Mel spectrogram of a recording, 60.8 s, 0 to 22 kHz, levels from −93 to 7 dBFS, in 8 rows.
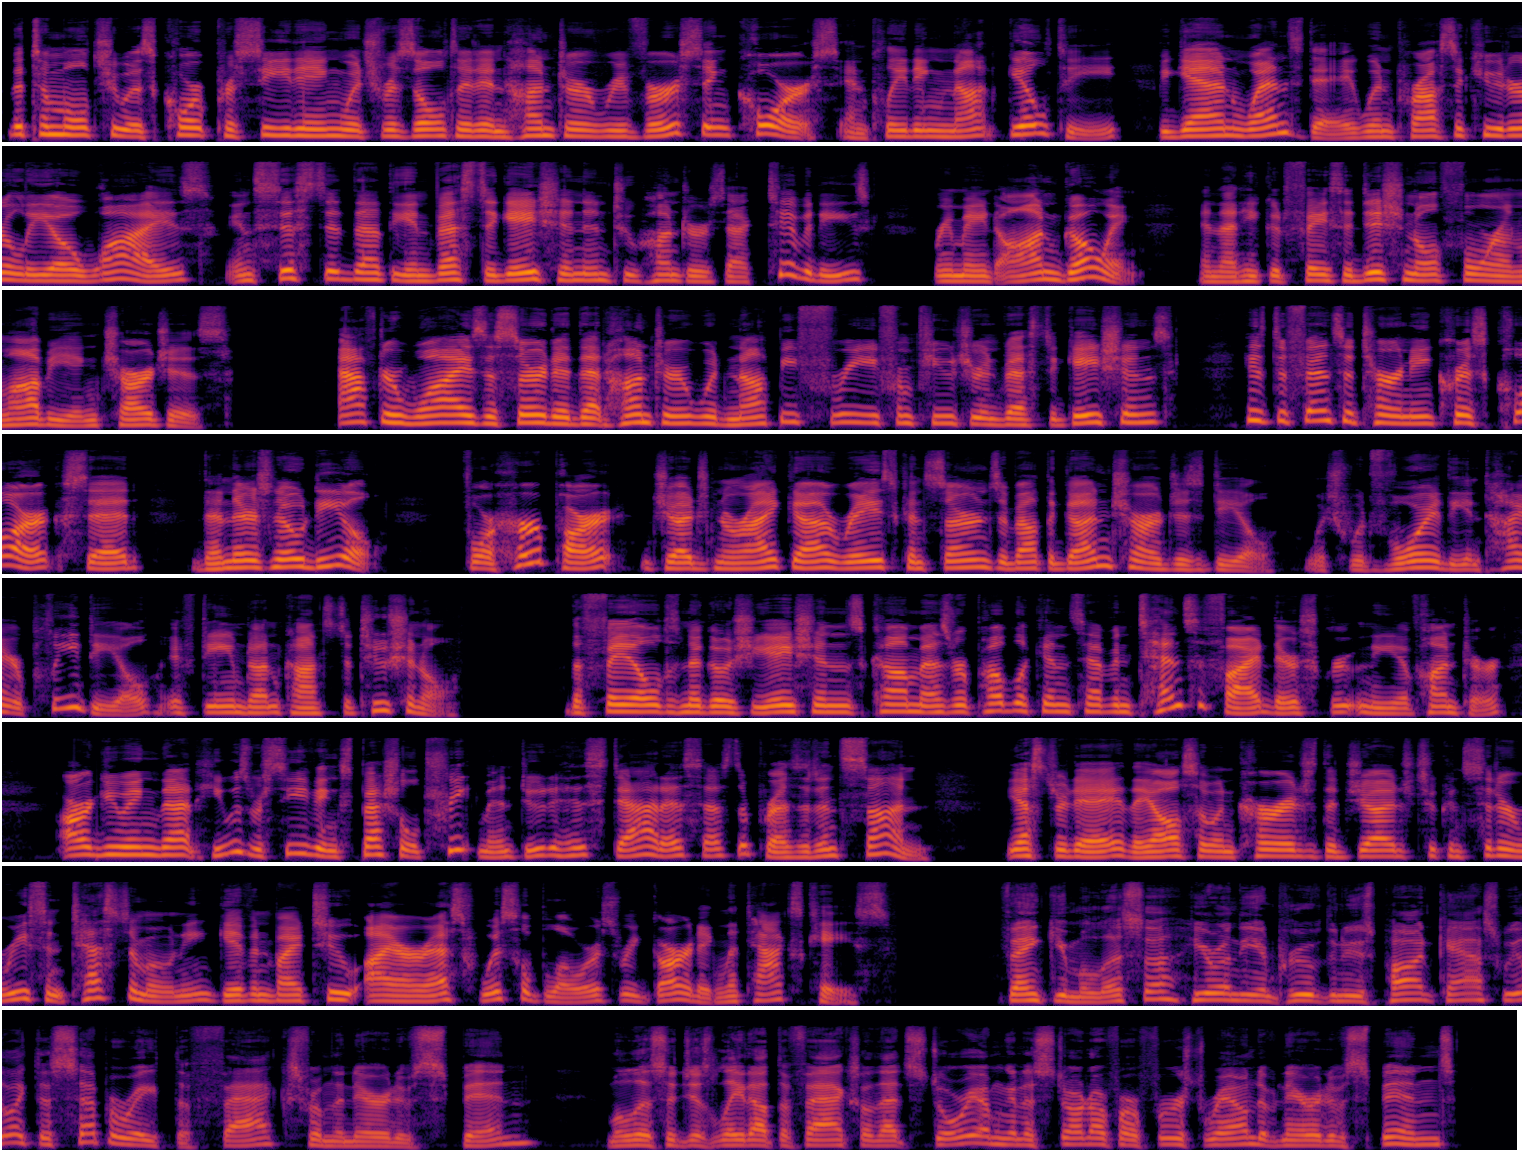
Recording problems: none

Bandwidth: 13.5 kHz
